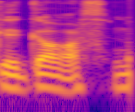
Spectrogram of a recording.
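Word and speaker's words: GGGarth: Produced by, now I believe this is actually pronounced Garth, not G.G.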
